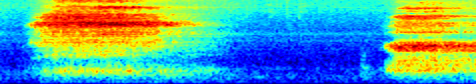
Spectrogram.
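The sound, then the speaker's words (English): A deep breath, heard as a soft, airy rush that swells and fades over more than a second, then a quiet lull before another strong breath begins. No speech. “Take another deep breath.”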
